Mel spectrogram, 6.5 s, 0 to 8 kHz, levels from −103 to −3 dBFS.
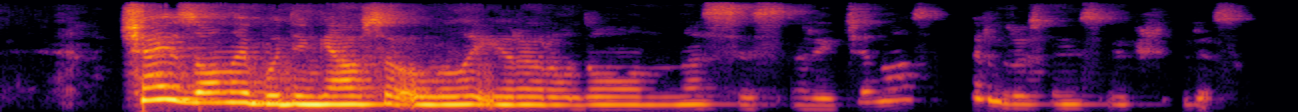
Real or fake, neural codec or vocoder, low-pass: real; none; 7.2 kHz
